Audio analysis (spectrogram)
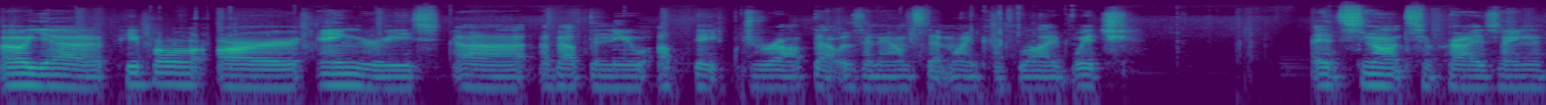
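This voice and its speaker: Music plays behind a man with a fairly low voice. He speaks very slowly in a monotone, flat intonation. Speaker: gaming streamer. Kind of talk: casual livestream chat. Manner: casual, filler-heavy.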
